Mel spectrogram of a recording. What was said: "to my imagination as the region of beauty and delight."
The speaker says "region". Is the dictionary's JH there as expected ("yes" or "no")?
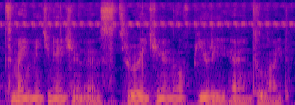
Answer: no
